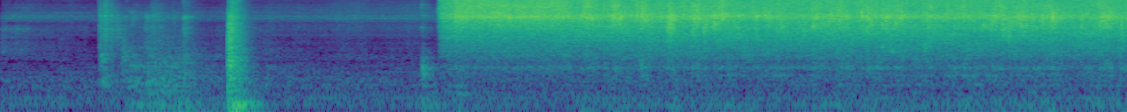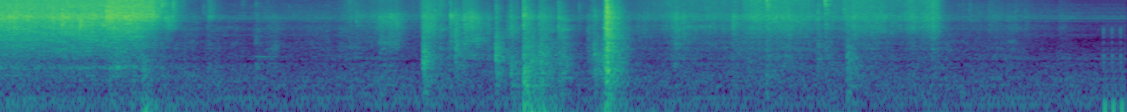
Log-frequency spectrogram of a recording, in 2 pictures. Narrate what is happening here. I closed the drawer. I turned on the tap and washed my hands. I pushed the curtains aside and opened the window.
